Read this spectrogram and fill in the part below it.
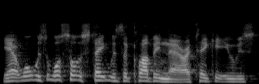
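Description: A man's voice: a little high, animated, quick pace, a bit bright. Male interviewer with dull, lo-fi sound. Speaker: interviewer, podcast host. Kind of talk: casual interview questioning.

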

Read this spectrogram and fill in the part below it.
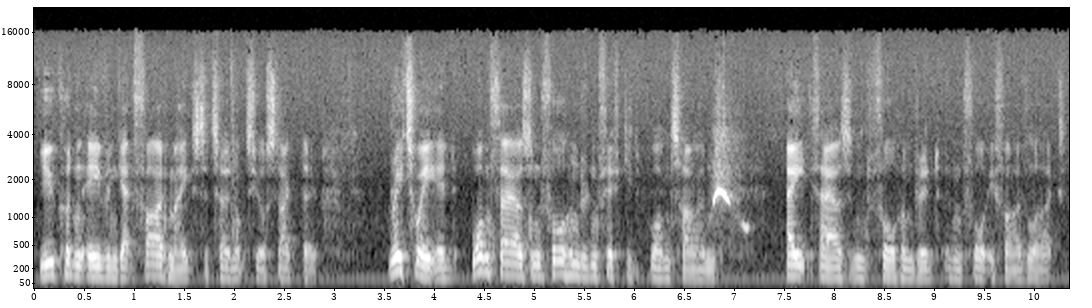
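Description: A man's voice: on the low side, measured pace, warm tone, a little hiss or hum. A man co-hosting a casual podcast, sardonic and dry as he reads out tweets. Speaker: podcast co-host. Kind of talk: casual comic chat.

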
